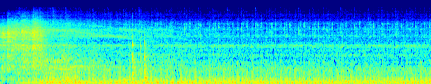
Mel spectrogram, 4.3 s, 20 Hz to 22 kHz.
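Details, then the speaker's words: 1960 Chevrolet El Camino, off the road for 30 years, fired up after head gasket work, a new starter, and new fuel lines to a rear tank: the engine catches and settles into a steady, even run with no knocks or misses while warming up, spilled ATF and oil cooking off the manifold. "It seems to be pulling fuel. So, all the old oil and grease and 58 gallons of ATF that I spilled, it's cooking off of the manifold."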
